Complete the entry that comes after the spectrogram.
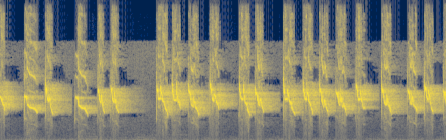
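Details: White-eye from the wild, used as a training recording for caged birds: short high notes with a downward slur, given in quick bursts of two or three and separated by a brief pause near the start.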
